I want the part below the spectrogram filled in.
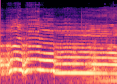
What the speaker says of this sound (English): We have a chicken in our house.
